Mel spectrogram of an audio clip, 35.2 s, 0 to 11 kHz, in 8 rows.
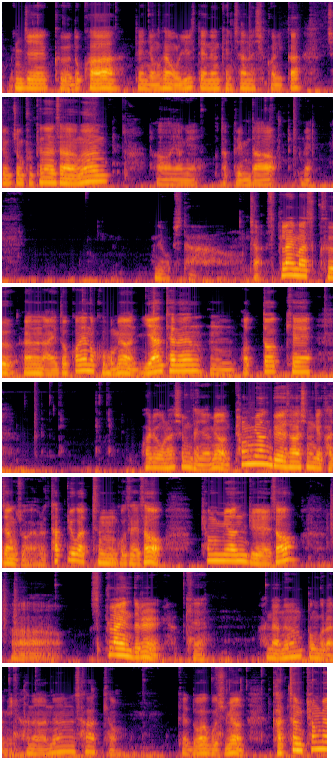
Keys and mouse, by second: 0.8 alt+middle click, 1.1 alt+right click, 1.9 alt+click, 7.1 alt+click, 31.3 alt+right click, 33.9 alt+middle click, 34.3 alt+right click.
